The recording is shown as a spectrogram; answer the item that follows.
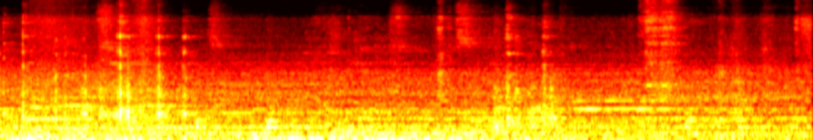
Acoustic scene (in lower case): restaurant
